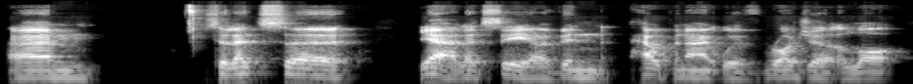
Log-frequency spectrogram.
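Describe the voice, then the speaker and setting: A man's voice: low voice, flat delivery, slow. A man in his thirties, a mountain bike racer, chatting casually on a live stream and rambling with many fillers and restarts. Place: at home, washing outside in the rain. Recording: roomy echo.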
